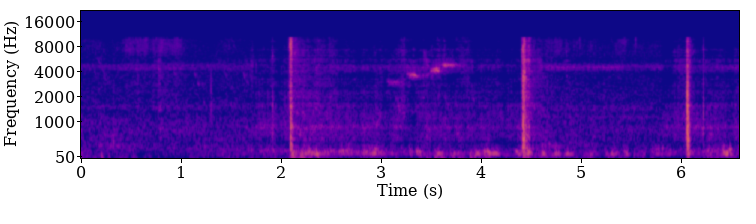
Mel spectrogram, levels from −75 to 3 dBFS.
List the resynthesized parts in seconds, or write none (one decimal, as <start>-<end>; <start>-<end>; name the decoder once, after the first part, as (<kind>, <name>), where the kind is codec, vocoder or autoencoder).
1.7-4.6 (codec, HILCodec); 5.8-6.6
